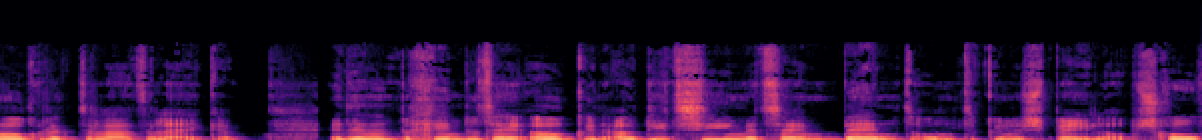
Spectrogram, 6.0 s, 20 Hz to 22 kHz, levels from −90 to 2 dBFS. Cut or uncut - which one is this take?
cut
